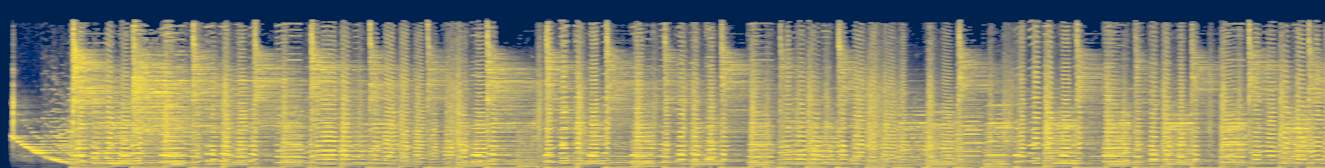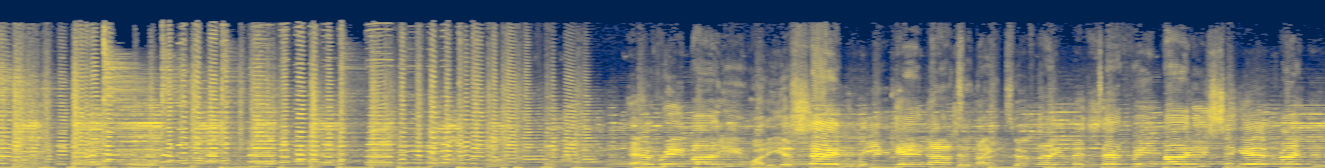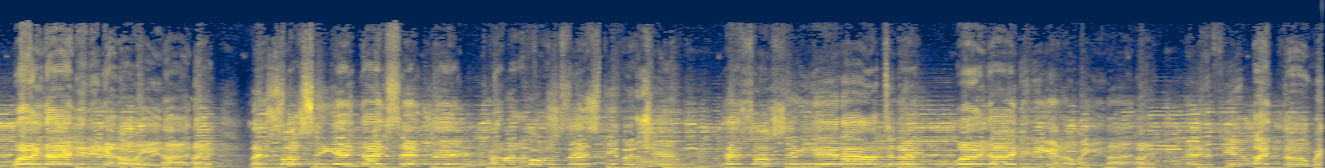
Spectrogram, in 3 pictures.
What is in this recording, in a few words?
Polka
